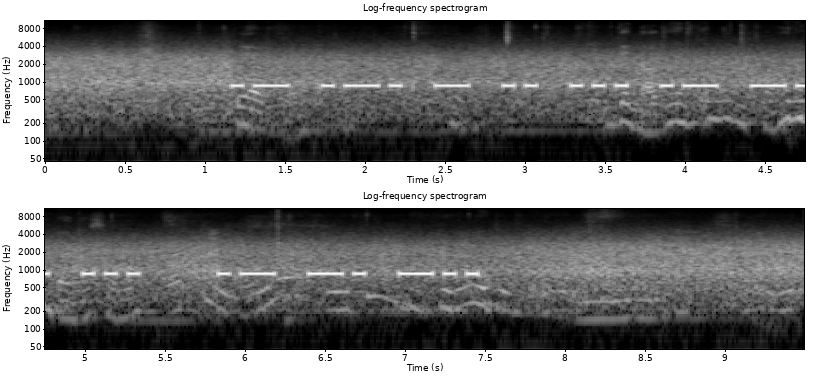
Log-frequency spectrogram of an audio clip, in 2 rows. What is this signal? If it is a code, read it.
Morse code, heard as a keyed tone, machine-sent, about 17 wpm, 870 Hz, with radio static and the noise of a crowd indoors. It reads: ARTISANS AND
